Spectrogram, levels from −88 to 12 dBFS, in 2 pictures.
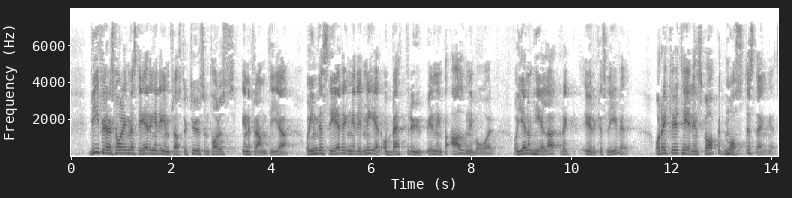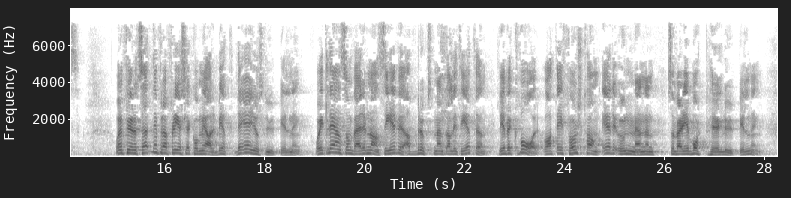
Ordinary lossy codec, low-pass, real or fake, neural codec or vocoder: MP3, 32 kbps; 7.2 kHz; real; none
